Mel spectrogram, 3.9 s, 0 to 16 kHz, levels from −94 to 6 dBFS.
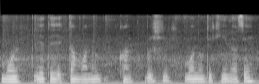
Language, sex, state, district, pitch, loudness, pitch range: Nagamese, male, Nagaland, Dimapur, 120 Hz, -17 LUFS, 115-125 Hz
